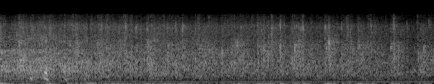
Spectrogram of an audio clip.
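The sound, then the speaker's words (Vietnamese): A crowd claps steadily throughout, a dense, even wash of many hands with no pauses, fairly soft in level. “Trời ơi cười không chịu vỗ tay”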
